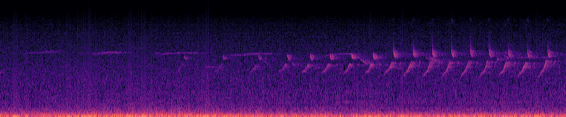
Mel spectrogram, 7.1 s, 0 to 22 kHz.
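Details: An osprey at its Captiva nest with three chicks in February 2022 starts with faint drawn-out whistles, then builds into a fast series of sharp falling chirps, with a persistent low rumble underneath.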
